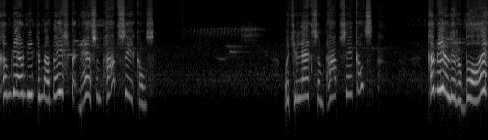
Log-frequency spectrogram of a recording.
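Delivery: very high cartoon character voice. Speakers trading cartoon voices: Herbert the Pervert impression. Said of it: "My brother does a really good Herbert the Pervert".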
